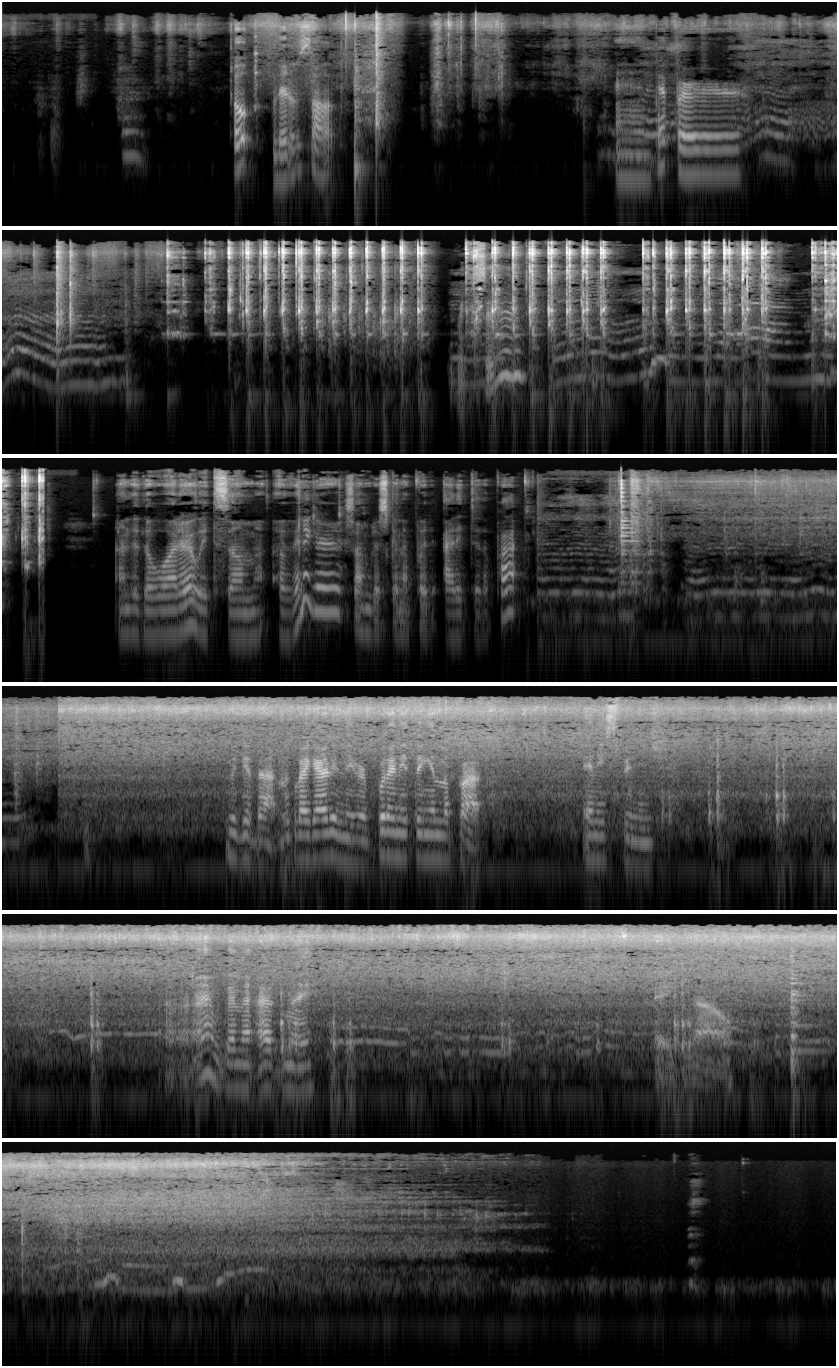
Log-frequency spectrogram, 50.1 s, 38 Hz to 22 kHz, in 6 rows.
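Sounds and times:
fork clinking against bowl: 10.0s - 17.2s
spatula clicking against pan: 10.6s - 17.2s
spinach sizzling in a frying pan: 22.9s - 46.8s.

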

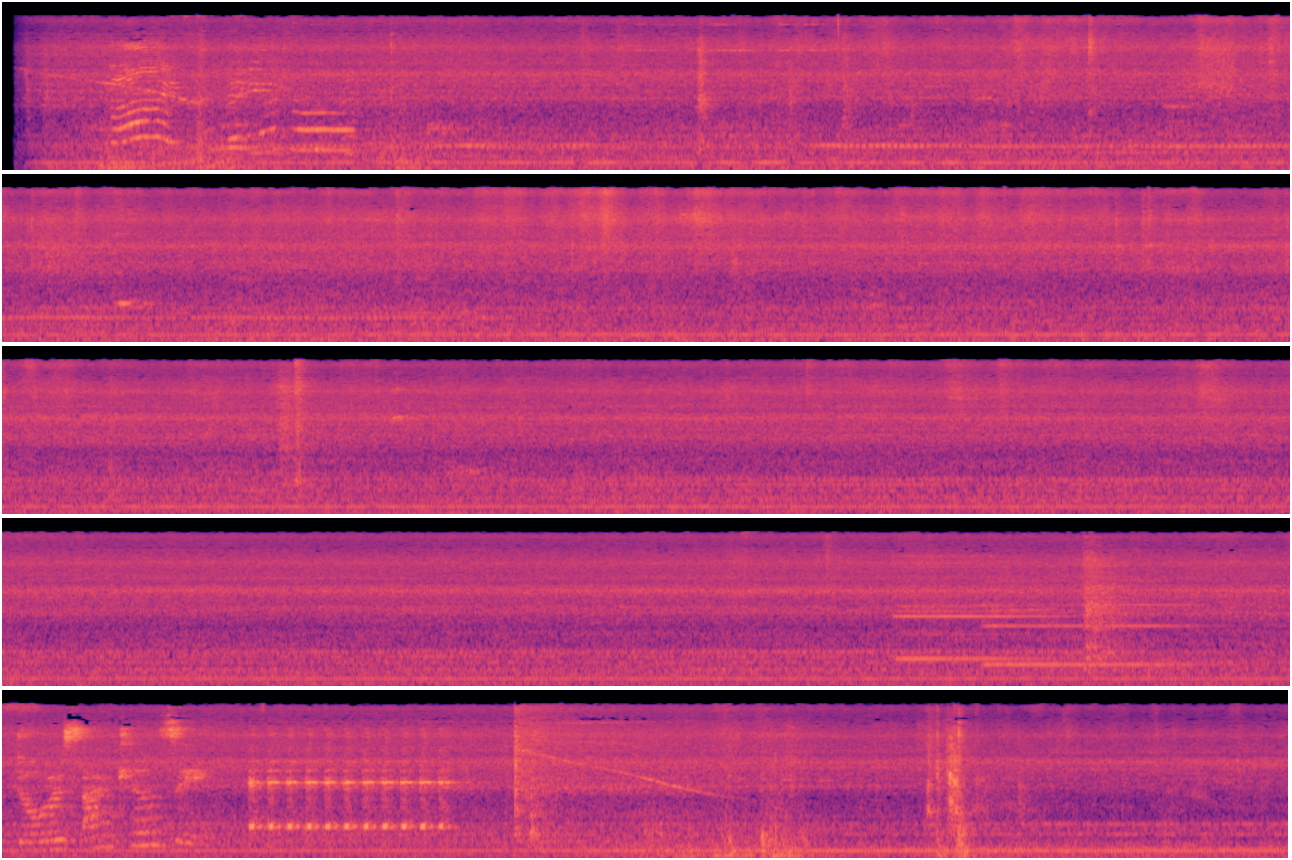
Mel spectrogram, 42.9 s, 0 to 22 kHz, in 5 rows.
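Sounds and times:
standing train equipment hum: 0.1s - 42.9s.

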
